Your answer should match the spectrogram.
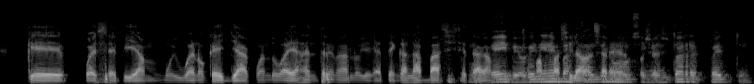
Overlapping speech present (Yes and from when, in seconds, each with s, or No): Yes, from 4.7 s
